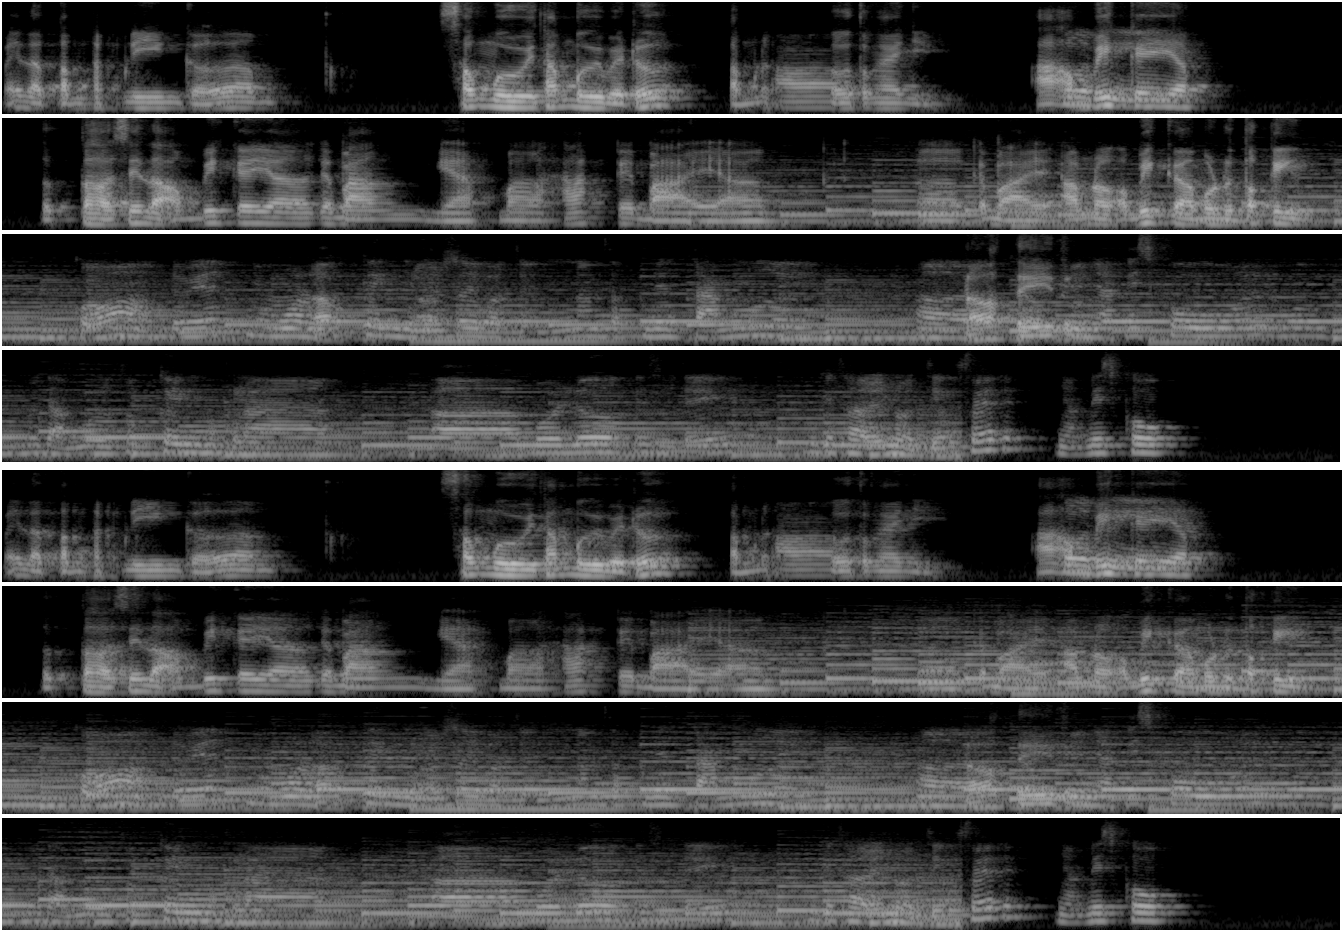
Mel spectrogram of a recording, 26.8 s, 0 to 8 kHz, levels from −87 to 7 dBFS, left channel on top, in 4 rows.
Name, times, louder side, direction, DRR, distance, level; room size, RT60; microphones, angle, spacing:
voice 1, 0.0-1.4 2.2-3.4 3.6-3.9 4.1-4.6 5.2-5.9 6.9-10.6 11.3-13.3 14.9-15.1 15.5-15.6 18.2-18.9, left 3 dB, 45° left, 1.5 m, -31 dB
voice 2, 3.9-4.3 5.3-5.9 13.8-17.5 18.0-21.8 22.2-25.9, equal, ahead, 1.9 m, -36 dB
sound 1, 10.1-24.9, right 4 dB, 35° right, 0.5 m, -36 dB
14.5 x 13.5 x 3.1 m
head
